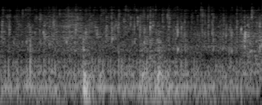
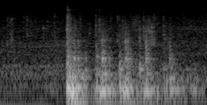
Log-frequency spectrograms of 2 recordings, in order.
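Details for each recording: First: Concealed toilet cistern on a bathroom remodel, after the top valve was knocked: constant hissing trickle into the pan with no flush; cistern valve still passing and the cause is unclear. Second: Concealed toilet cistern on a bathroom remodel, original valve refitted: water rushes and splashes, then settles into an irregular gurgling fill with no hiss of passing water; normal fill.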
